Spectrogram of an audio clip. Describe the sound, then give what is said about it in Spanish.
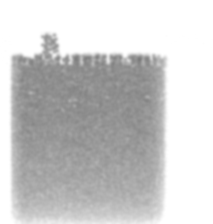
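A steady hiss of radio static between stations bursts in loudly, holds evenly for about a second and a half, then cuts off abruptly into silence. “Estas señales se veían como largas columnas de números sin mucha variación, algo así como la versión gráfica de ese ruido que se escucha entre las estaciones de radio.”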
